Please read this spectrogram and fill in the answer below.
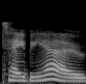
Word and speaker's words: Tobago: albera and eura although the English pronunciation is tabio rhyming with plumo SEO and Meo geography Trinidad and Tobago islands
